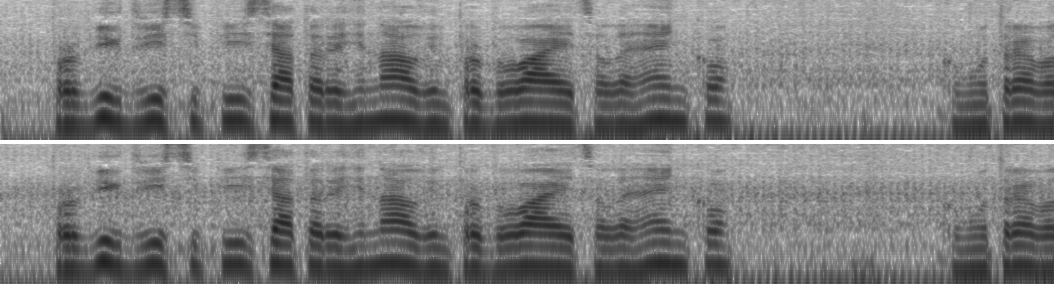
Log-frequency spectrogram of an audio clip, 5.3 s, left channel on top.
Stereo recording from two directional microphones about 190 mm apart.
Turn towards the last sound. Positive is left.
turn(degrees=0)  # may be behind; listen again after turning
